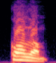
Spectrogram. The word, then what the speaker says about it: কলম: লতে উচ্চারণ হচ্ছে, মতে আর উচ্চারণ হচ্ছে না।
